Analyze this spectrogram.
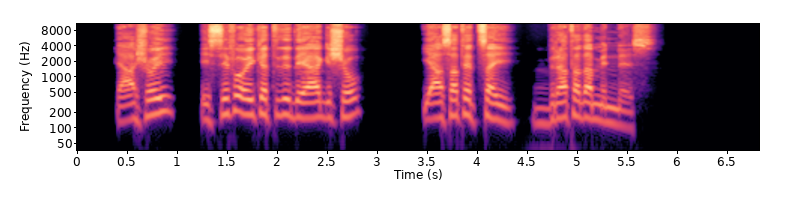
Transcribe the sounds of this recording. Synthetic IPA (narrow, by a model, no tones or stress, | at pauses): jɐːʃɔj | ɪsːɪfɛɔjkɛt̪ːɪd̪ɪd̪ɛjaːɡɪʃːɔ | jɐːsɐt̪ɛt͡sːɐj | bɪɾɐt̪ɐd̪ɐmɪnːe̞̰ːs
